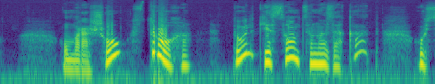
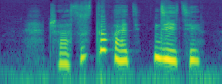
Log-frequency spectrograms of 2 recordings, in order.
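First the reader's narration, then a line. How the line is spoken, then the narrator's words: Mother, tender and gentle. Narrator (Belarusian): Ласкава будзіла матуля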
